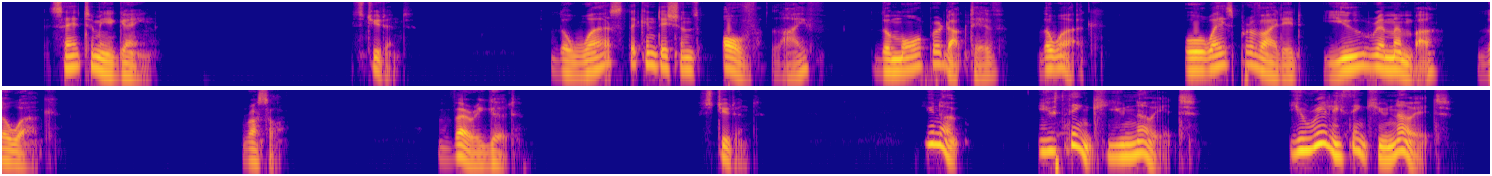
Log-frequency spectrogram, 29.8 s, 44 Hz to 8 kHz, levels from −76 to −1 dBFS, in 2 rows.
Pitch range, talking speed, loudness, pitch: 85-145 Hz, 80 wpm, -17 LUFS, 115 Hz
